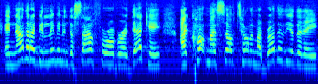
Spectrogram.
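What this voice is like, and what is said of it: Thick Latino and New Jersey accent. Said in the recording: “my thick English accent is a mixture of Latino / Jersey accent ... I still say weeby, heeby, sheeby, daby. That's an up north thing.”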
